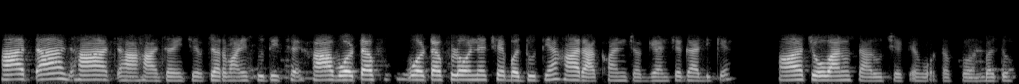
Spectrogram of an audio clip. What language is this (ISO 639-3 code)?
guj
